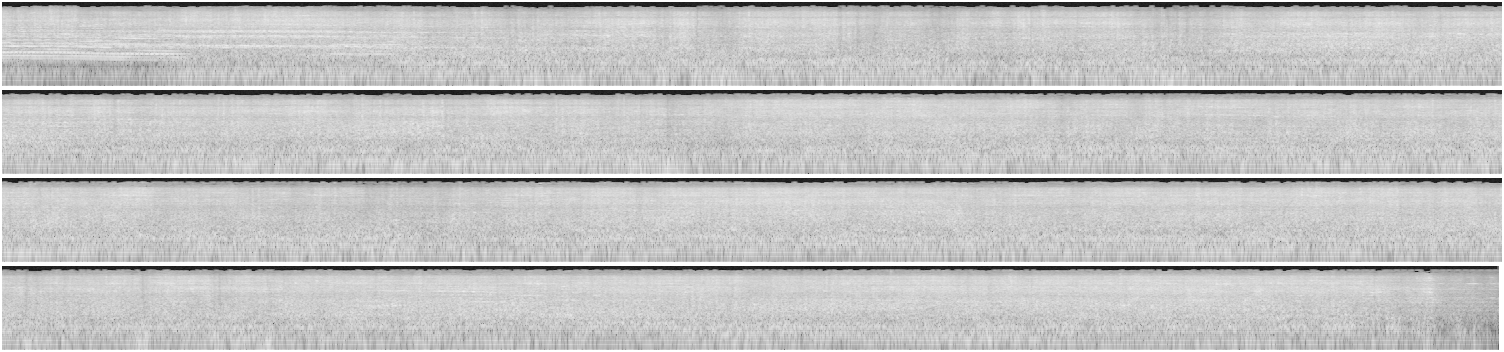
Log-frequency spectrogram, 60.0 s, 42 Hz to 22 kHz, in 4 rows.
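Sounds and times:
locomotive horn: 0.0 - 5.0
freight train rumbling past: 0.0 - 59.9
wheel squeal: 59.2 - 59.9.

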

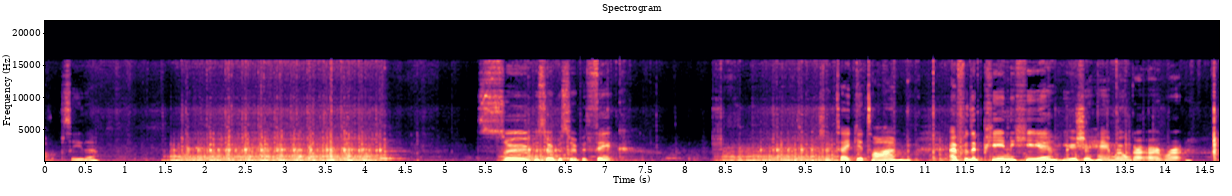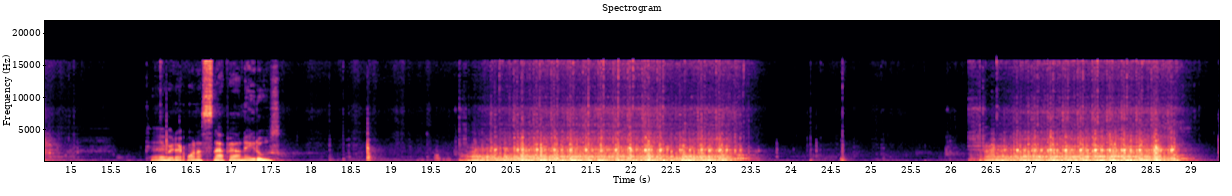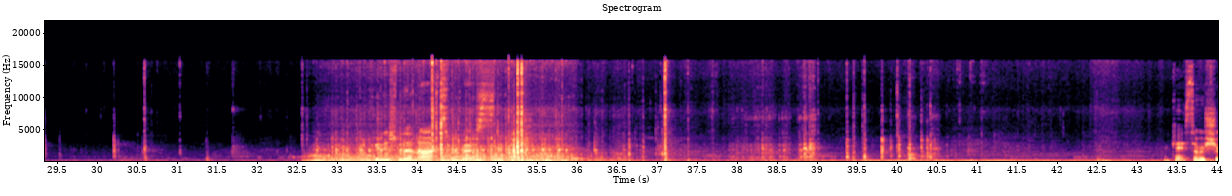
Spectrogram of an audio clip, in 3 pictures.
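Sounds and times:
sewing machine stitching: 1.5 - 4.4, 5.7 - 6.7, 8.3 - 10.2, 19.8 - 23.6, 26.2 - 29.1, 32.5 - 36.9.

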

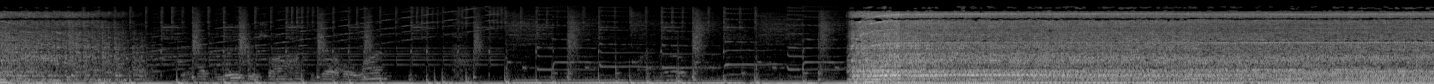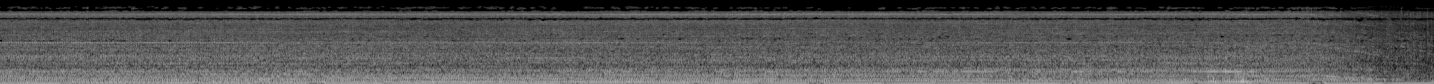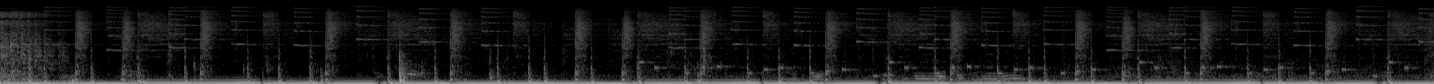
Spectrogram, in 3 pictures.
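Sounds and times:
jigsaw cutting wood: 0.0 - 1.7, 8.4 - 29.4
hip-hop beat: 1.4 - 8.5, 29.4 - 42.9.

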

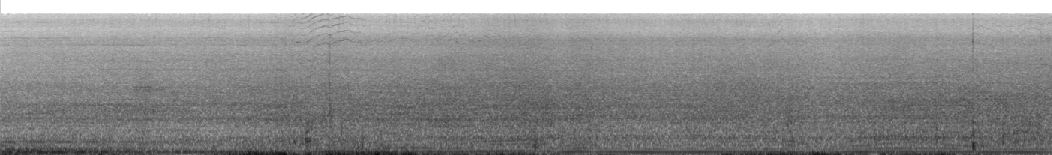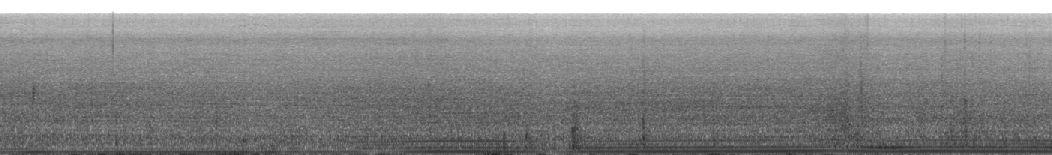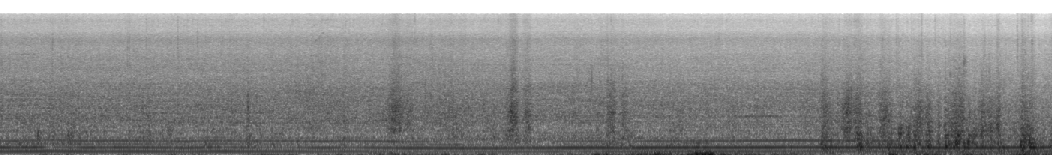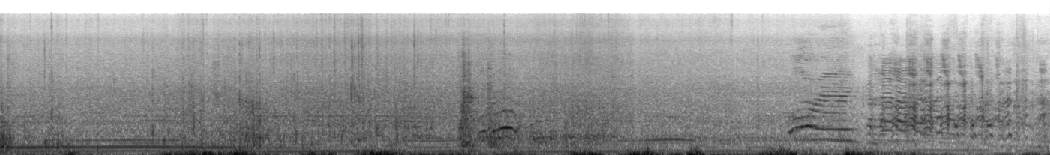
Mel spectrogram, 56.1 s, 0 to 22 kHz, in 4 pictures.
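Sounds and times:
truck engine at low revs: 0.0 - 56.0
tyres crunching on rock: 19.4 - 50.9.

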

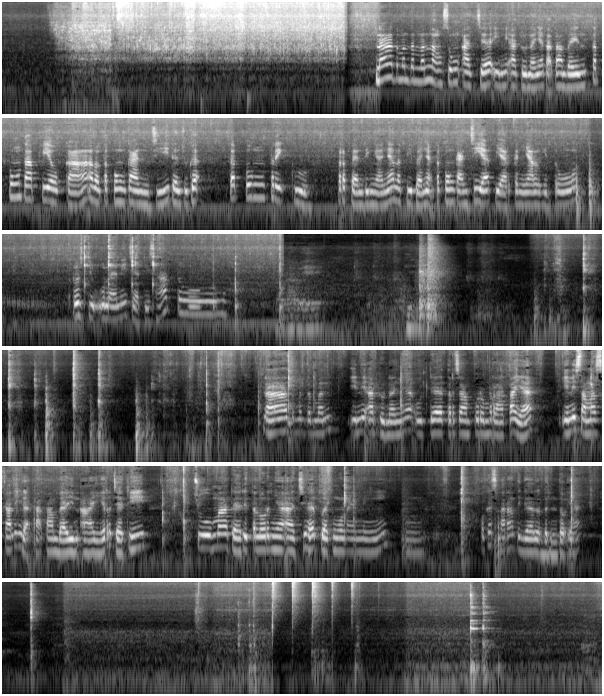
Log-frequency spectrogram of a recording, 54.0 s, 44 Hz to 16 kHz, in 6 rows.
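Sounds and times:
fork scraping plastic bowl: 29.2 - 31.8, 38.4 - 38.9
gas burner rumble: 45.4 - 54.0.

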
